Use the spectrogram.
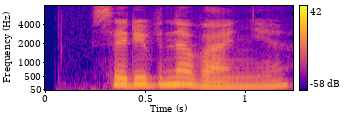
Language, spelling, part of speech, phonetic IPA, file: Russian, соревнование, noun, [sərʲɪvnɐˈvanʲɪje], Ru-соревнование.ogg
- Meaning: competition, contest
